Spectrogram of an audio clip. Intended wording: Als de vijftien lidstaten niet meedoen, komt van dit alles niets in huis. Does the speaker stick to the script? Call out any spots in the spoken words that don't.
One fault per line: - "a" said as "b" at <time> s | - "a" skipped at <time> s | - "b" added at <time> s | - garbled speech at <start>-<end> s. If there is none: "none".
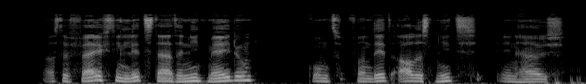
none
